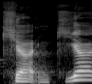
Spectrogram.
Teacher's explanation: The velar stops ka and ga become palatal stops kya and kya next to front vowels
